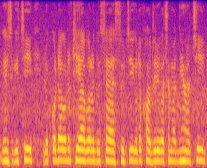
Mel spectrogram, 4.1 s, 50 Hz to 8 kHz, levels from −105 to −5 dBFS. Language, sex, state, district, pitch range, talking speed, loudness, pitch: Odia, male, Odisha, Malkangiri, 180-190 Hz, 190 wpm, -14 LUFS, 185 Hz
